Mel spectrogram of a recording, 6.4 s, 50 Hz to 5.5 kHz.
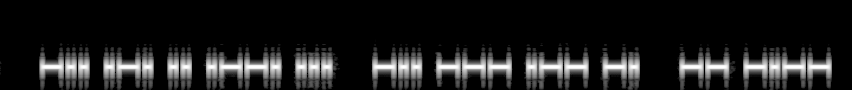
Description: Morse code, heard as a keyed tone, about 25 wpm, 600 Hz. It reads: DRIPS DOWN MY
